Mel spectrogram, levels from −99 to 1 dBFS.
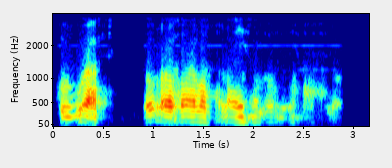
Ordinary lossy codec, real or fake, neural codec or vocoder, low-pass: none; fake; codec, 16 kHz, 2 kbps, FunCodec, trained on LibriTTS, 25 frames a second; 3.6 kHz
